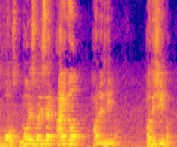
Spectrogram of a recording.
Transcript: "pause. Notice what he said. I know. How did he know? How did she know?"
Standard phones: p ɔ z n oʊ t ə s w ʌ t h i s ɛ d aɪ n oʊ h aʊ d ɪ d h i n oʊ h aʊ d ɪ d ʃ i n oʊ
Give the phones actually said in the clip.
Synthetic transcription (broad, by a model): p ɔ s n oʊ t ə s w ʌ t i s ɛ aɪ n oʊ h aʊ d ɪ d h i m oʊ h aʊ d ɪ d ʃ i n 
